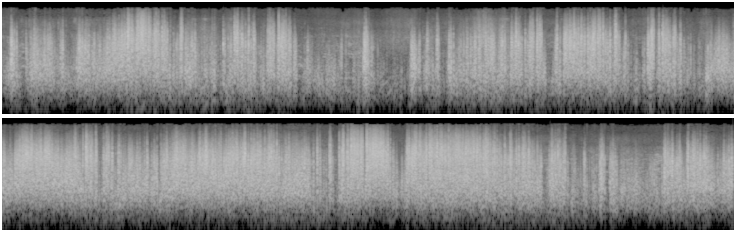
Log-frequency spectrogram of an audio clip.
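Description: Wind buffeting the microphone: a loud, gusting noise that rises and falls, with a few brief lulls.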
